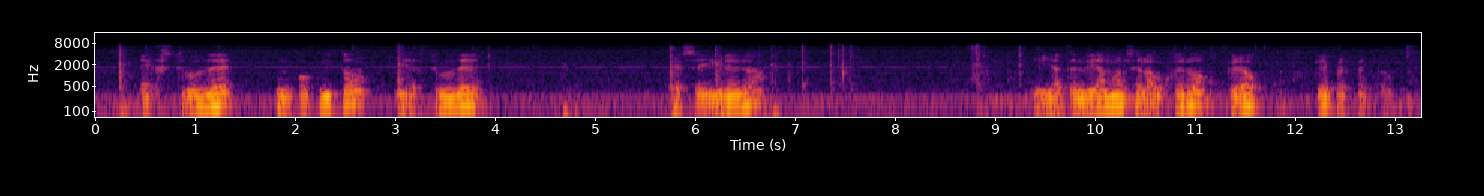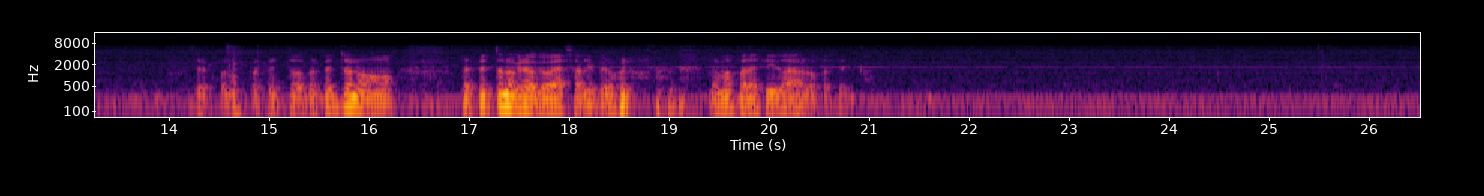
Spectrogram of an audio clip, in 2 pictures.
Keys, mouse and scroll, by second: 0.2 e, 1.2 click, 3.0 e, 3.8 click, 4.7 z, 5.7 s, 8.9 middle click, 9.5 z, 10.1 click, 10.3 click, 11.1 click, 11.7 z, 12.7 middle click, 13.0 middle click, 13.2 middle click, 13.6 middle click, 14.7-16.1 middle drag, 16.6 middle click, 17.0 middle click, 17.1-18.6 middle drag, 19.5 middle click, 20.1-21.8 middle drag.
